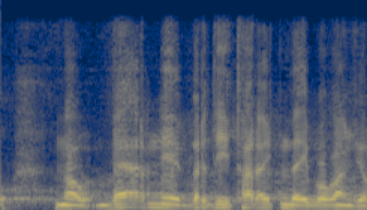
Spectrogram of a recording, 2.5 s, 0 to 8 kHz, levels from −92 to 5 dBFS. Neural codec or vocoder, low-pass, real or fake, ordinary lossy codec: codec, 16 kHz in and 24 kHz out, 2.2 kbps, FireRedTTS-2 codec; 7.2 kHz; fake; none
